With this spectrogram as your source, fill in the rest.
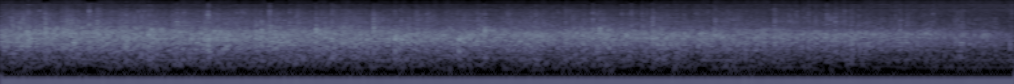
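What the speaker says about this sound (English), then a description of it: "let's at least give them a huge round of applause for our healthcare heroes" Large audience applauding healthcare heroes at a city's State of the City address, a steady, fairly distant wash of clapping that holds evenly throughout and tapers slightly at the end.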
